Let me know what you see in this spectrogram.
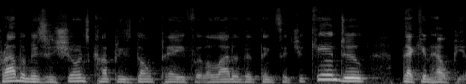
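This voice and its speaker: A man speaks at a fairly quick pace in a medium pitch, with a dark, mellow, somewhat breathy tone and ordinary pitch variation. The recording is very clean, with a silent background. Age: 70s. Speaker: addiction recovery expert and podcast co-host. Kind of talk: casual podcast chat. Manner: animated.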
